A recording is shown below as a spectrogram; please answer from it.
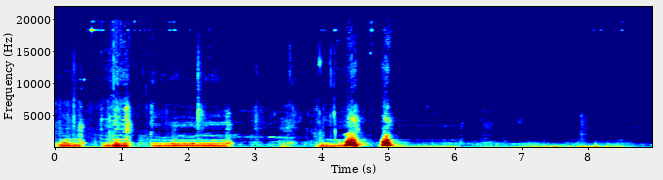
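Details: Deep, grumbling growls from a Kangal dog, broken into several rough bursts, lead into two loud, clipped barks. Then the dog falls quiet, leaving only faint low rustling.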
